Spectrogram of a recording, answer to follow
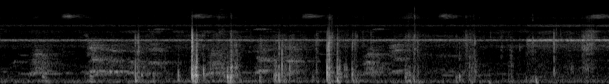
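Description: Footsteps on a path at night: irregular scuffs and knocks underfoot. Behind them runs a steady high-pitched insect trill.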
